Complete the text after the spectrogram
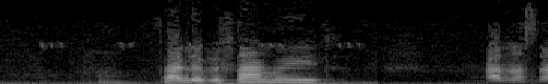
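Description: A young girl speaks into a telephone.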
